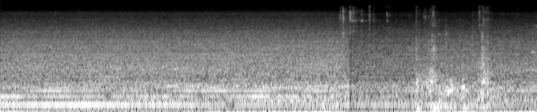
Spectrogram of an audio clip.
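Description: Diesel engine idling steadily. About five seconds in, the broad running noise drops away and a few sharp metallic clicks and rattles follow.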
